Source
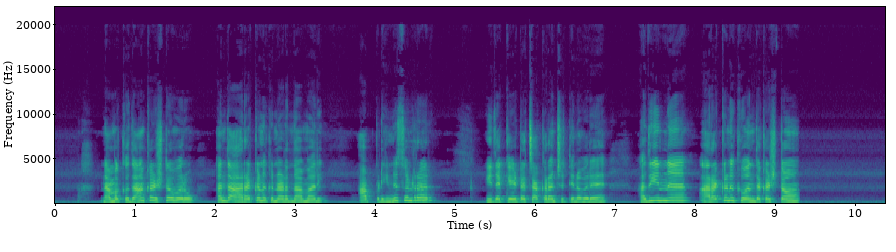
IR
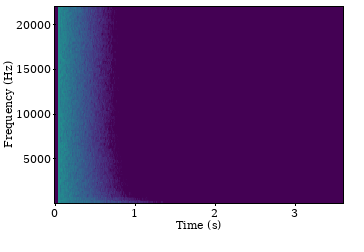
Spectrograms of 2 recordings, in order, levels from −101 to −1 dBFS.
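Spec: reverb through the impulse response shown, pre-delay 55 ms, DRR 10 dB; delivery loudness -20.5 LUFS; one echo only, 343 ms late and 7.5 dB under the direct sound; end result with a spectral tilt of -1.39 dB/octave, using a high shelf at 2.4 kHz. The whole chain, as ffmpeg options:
-filter_complex "[0:a]highshelf=f=2400:g=7.5,aecho=1:1:343:0.422,asplit=2[s0][s1];[1:a]atrim=start_sample=2205,adelay=55[s2];[s1][s2]afir=irnorm=-1:irlink=0,volume=0.251[s3];[s0][s3]amix=inputs=2:normalize=0,volume=1.41"

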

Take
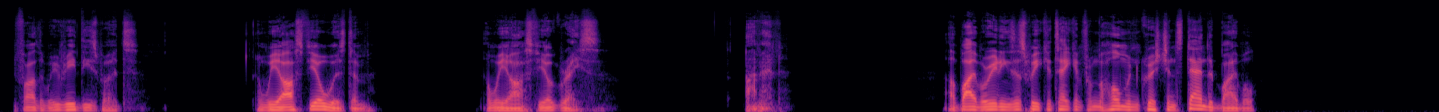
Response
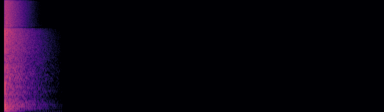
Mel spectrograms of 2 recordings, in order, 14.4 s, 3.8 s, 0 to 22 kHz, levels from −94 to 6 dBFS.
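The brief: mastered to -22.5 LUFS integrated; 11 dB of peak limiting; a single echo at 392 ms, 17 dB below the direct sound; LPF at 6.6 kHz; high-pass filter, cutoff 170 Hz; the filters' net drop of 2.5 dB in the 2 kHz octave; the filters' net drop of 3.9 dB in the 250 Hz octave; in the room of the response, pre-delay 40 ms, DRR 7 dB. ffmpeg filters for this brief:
-filter_complex "[0:a]highpass=170,lowpass=6600,equalizer=f=250:t=o:g=-3.5,equalizer=f=2000:t=o:g=-3,alimiter=limit=0.0794:level=0:latency=1,aecho=1:1:392:0.141,asplit=2[s0][s1];[1:a]atrim=start_sample=2205,adelay=40[s2];[s1][s2]afir=irnorm=-1:irlink=0,volume=0.106[s3];[s0][s3]amix=inputs=2:normalize=0,volume=4.22"

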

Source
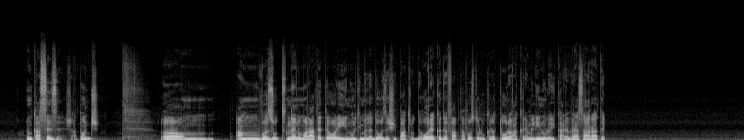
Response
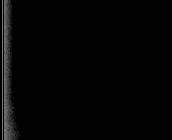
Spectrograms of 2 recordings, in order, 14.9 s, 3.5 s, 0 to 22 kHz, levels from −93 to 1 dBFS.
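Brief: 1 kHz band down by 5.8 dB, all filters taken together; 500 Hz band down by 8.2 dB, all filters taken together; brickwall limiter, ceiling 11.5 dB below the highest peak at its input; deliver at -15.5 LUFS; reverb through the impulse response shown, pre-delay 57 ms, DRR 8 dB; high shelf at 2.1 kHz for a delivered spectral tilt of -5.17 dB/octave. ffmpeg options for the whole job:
-filter_complex "[0:a]equalizer=f=500:t=o:g=-9,equalizer=f=1000:t=o:g=-6,highshelf=f=2100:g=7.5,alimiter=limit=0.0794:level=0:latency=1,asplit=2[s0][s1];[1:a]atrim=start_sample=2205,adelay=57[s2];[s1][s2]afir=irnorm=-1:irlink=0,volume=0.299[s3];[s0][s3]amix=inputs=2:normalize=0,volume=6.31"

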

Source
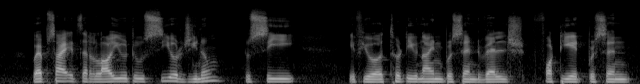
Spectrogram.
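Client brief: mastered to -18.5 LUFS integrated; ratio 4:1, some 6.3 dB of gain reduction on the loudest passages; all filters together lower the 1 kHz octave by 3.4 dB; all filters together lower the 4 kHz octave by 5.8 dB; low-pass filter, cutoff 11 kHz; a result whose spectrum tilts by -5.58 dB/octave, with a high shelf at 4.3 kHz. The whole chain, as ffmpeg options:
-af "lowpass=11000,equalizer=f=1000:t=o:g=-4.5,equalizer=f=4000:t=o:g=-3.5,highshelf=f=4300:g=-6.5,acompressor=threshold=0.0398:ratio=4,volume=5.62"

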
